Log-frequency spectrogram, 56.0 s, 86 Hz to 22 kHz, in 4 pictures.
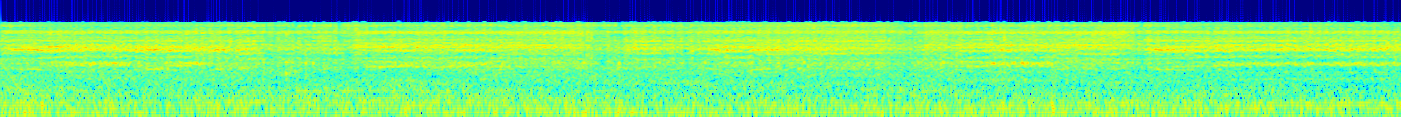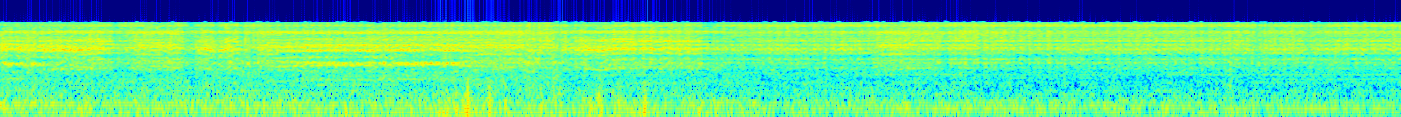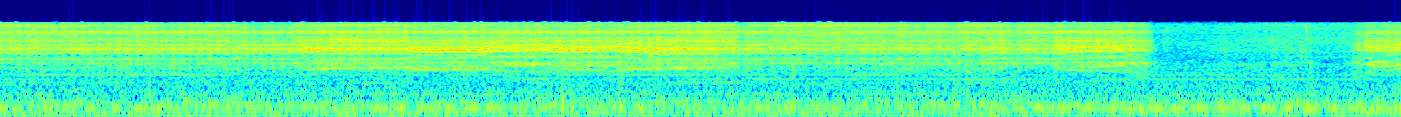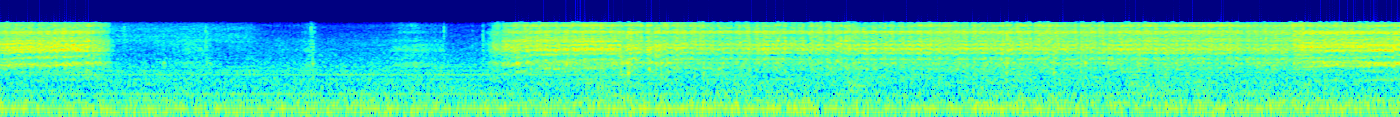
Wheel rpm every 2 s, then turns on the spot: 110, 120, 110, 110, 110, 110, 110, 110, 110, 110, 110, 120, 110, 110, 110, 110, 110, 110, 110, 70, 30, 50, 10, 60, 120, 110, 110, 120.
42-44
